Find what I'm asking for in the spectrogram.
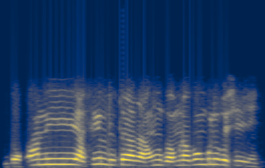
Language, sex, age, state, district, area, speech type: Assamese, male, 30-45, Assam, Barpeta, rural, conversation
